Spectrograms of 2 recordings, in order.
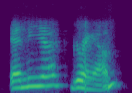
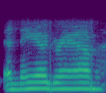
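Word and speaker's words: Enneagram: any of what um the enya graham is how it's pronounced but it's potato potato i've heard it enagram however you'd prefer it's greek and really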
